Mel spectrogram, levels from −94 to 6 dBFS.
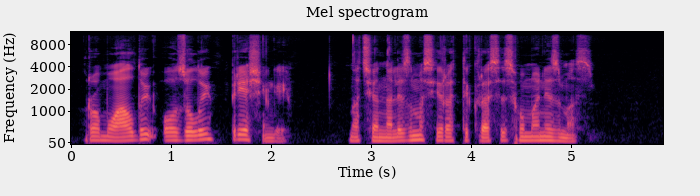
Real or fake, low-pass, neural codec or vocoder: real; 10.8 kHz; none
